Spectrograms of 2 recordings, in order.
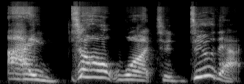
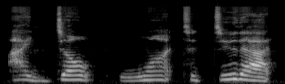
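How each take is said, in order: First: It is said in a lively, energetic voice. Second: It is said in a flat, dry voice. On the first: The speaker calls it right. "I tend to prefer" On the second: The speaker calls it wrong. "it's kind of boring, it's kind of dry"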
